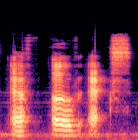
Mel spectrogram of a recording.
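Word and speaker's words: f(x): parentheses X okay and this is pronounced as f of X okay and that just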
